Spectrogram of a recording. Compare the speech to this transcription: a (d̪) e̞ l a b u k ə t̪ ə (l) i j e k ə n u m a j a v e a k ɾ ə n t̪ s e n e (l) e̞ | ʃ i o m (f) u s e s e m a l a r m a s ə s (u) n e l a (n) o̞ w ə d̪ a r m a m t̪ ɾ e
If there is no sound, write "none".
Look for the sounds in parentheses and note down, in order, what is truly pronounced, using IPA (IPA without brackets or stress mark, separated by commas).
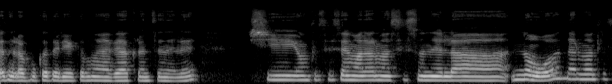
d̪, ɾ, l, f, u, n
